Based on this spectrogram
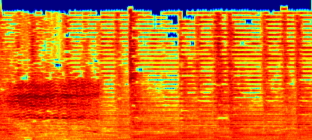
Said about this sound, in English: Ah, the bleat and the meat of sheep to practice our manlyhood.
